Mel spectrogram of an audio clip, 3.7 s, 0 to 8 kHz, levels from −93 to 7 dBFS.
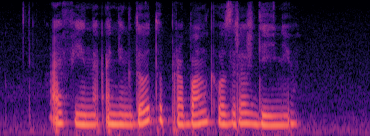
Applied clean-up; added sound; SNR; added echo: none; none; none; none.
